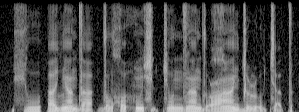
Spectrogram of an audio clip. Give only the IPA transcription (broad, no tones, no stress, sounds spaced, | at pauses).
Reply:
ç u | a ʎ ã d a | d ɵ lˠ χ u h ũ ɕ o̰ c o n z ã d o̰ ʕ ã ɟ o ɭ o̰ c a̰ t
